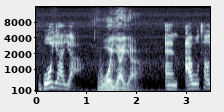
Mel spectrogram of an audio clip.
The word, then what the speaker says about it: Woyaya: And I'm not sure if I'm going to pronounce this right, but the Woyaya song? It's Woyaya.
